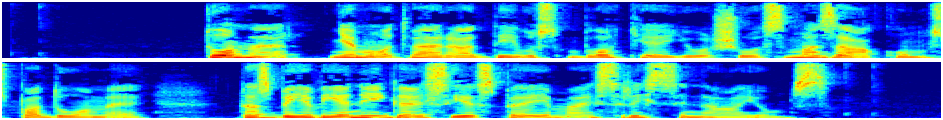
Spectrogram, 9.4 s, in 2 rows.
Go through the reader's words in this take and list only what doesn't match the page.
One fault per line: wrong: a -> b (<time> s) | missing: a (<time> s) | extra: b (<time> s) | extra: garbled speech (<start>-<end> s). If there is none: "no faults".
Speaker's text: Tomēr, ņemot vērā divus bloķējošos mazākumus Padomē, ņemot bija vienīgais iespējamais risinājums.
wrong: ņemot -> tas (5.9 s)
